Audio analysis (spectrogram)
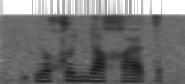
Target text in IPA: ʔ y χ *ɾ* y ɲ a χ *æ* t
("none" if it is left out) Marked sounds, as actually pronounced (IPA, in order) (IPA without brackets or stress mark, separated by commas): ɾ, æ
